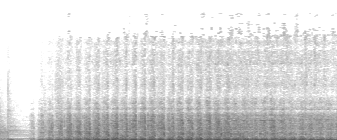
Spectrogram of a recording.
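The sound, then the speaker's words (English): A helicopter's rotor beats in a fast, steady, loud chop over a continuous engine drone, starting after a brief quieter moment. “And that is the sound of a helicopter.”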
